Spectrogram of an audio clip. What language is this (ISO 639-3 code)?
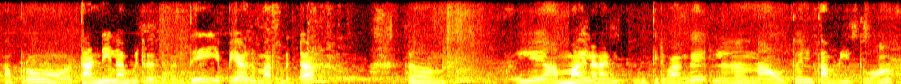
tam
